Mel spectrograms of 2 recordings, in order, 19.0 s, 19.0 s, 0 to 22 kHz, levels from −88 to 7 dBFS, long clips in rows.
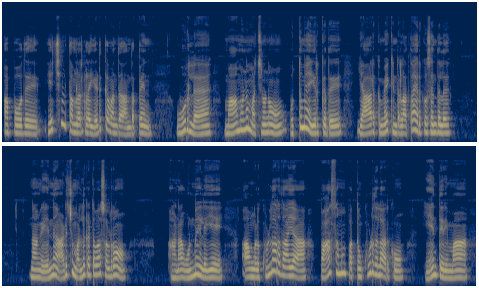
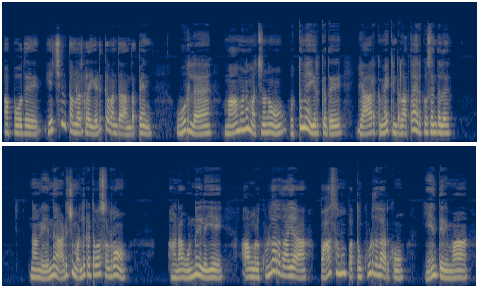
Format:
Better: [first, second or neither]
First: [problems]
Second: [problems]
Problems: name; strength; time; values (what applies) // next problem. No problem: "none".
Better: first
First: none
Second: garbled, watery; slightly; nothing above 12.5 kHz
